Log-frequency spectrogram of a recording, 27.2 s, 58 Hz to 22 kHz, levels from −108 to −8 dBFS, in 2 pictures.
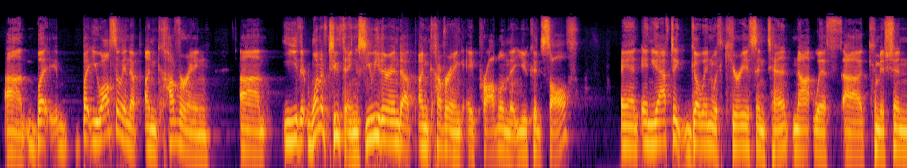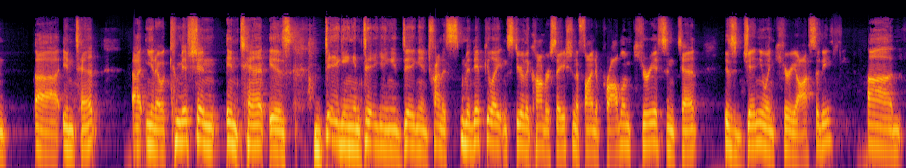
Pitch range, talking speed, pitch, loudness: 110-140 Hz, 155 wpm, 125 Hz, -25 LUFS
